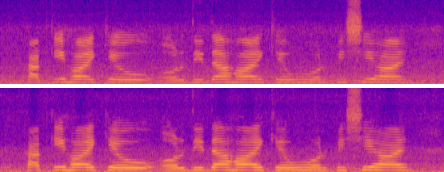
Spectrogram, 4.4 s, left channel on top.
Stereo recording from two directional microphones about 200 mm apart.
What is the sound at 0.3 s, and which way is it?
Speech, 20° right (ahead or behind).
